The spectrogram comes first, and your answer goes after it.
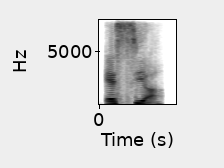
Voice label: "SCR", Indian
